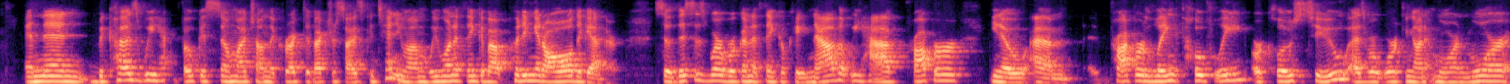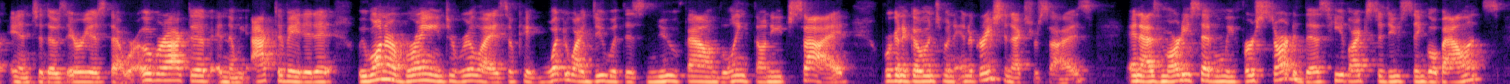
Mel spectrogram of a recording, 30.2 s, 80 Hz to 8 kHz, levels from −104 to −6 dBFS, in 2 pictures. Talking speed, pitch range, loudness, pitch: 205 wpm, 170-200 Hz, -20 LUFS, 185 Hz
